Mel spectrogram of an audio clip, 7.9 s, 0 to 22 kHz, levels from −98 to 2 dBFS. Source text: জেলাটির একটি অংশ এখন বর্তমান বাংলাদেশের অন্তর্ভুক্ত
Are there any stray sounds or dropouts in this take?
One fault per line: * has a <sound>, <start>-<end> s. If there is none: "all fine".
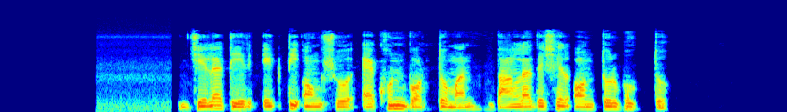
all fine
